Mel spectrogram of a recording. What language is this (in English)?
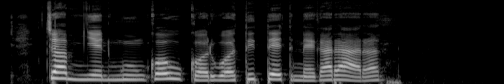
Kalenjin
